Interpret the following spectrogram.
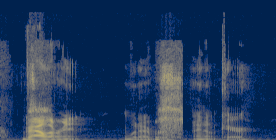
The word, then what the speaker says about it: Valorant: i haven't played it don't don't call it valorian valorant whatever i don't care it's supposed that's how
